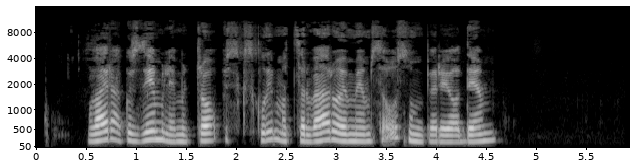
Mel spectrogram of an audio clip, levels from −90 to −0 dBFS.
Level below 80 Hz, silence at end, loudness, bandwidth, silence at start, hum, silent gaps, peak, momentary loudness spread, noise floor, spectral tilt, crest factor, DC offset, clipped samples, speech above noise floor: -76 dBFS; 1.35 s; -24 LUFS; 11 kHz; 0.55 s; none; none; -4 dBFS; 8 LU; -77 dBFS; -6 dB/octave; 20 dB; under 0.1%; under 0.1%; 53 dB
